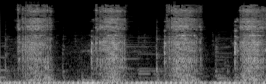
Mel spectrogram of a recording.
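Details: Sailboat's Lewmar Ocean winch, not yet serviced: four harsh, gritty rasping grinds, one per turn about every 0.7 seconds. A dry, dirty winch grinding that needs servicing.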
